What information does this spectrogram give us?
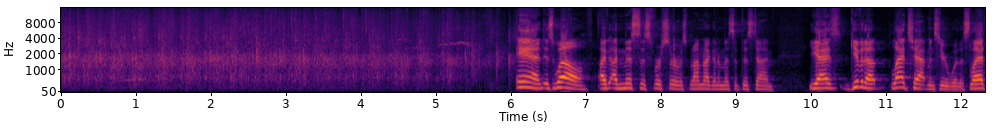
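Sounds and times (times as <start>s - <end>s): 
audience applause: 0.0s - 6.1s
speech: 6.0s - 12.3s.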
